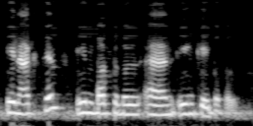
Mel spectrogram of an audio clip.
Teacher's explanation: the na alveolar becomes ma bilabial because it is followed by a bilabial sound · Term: alveolar stop assimilation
